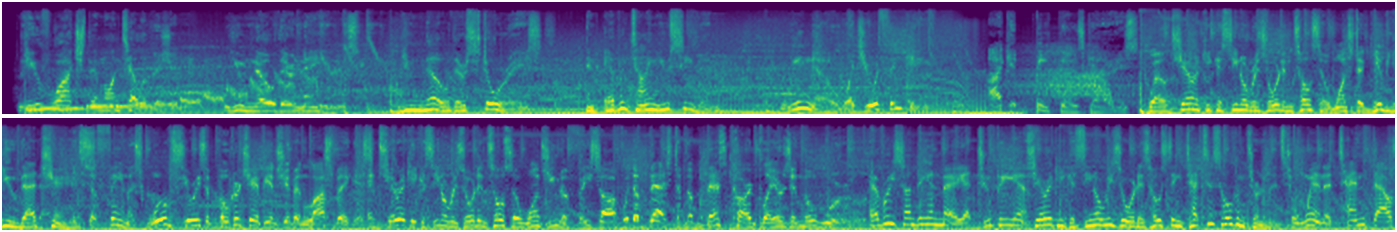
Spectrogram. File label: Hard Sell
